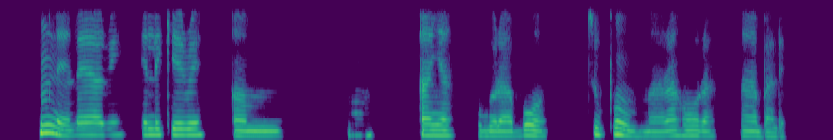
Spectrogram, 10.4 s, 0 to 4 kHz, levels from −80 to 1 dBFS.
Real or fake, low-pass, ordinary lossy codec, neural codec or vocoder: real; 3.6 kHz; none; none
